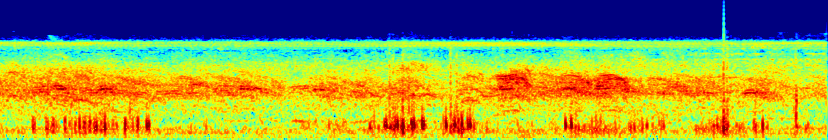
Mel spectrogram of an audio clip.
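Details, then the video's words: A crowd of crows makes loud cawing noises, overlapping harsh calls over scattered clattering taps and one sharp crack near the end. "காக்கா இப்படி கத்துனா ஏதாவது ஆபத்தா???-Crowd crows making loud noises"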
